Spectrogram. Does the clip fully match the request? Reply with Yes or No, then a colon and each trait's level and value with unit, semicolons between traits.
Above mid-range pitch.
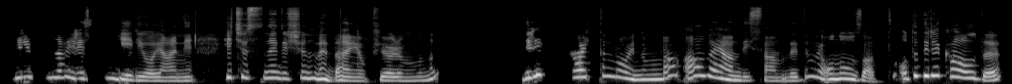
Yes: very high, 260 Hz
